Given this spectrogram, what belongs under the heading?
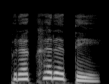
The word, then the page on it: ಪ್ರಾಕೃತ: kannada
